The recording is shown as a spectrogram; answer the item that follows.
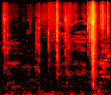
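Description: Baseball trading cards handled and flicked against each other, with faint light clicks, then one sharp, louder crackle near the end as a foil-wrapped card pack is taken up.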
